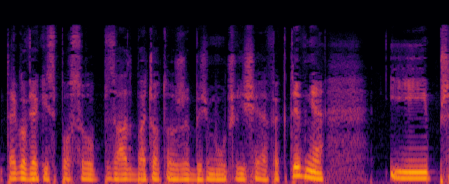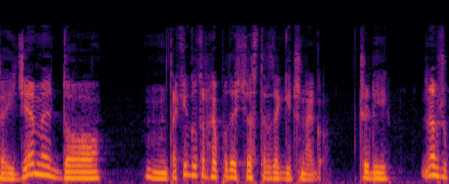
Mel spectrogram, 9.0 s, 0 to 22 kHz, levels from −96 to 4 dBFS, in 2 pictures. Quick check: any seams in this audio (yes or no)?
no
